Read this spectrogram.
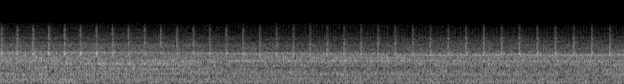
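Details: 2008 BMW 328 (E90) petrol engine on cold start after sitting parked outside for 24 hours: fast, steady tapping knock riding over the idle.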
